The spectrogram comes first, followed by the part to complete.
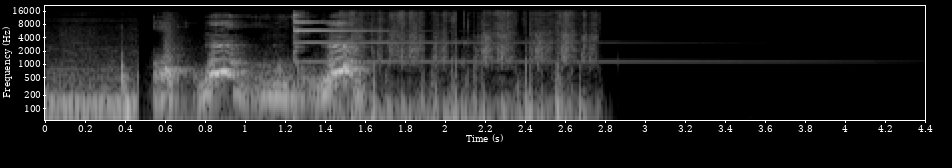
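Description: A dog gives two short barks, and a bright bell ding about a second in rings on briefly.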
